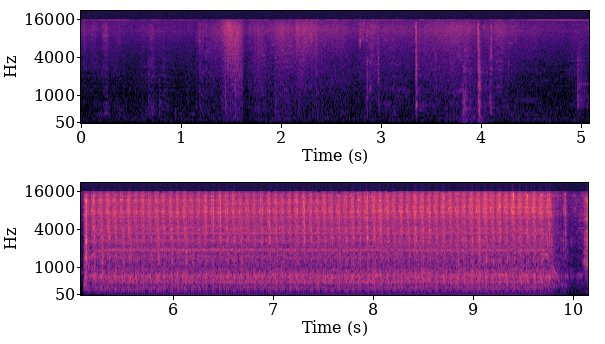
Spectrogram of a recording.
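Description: Domestic electric sewing machine stitching a seam at a steady speed, starting about halfway in and stopping just before the end. Before it, a few faint clicks as the fabric is positioned under the foot.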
